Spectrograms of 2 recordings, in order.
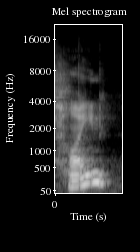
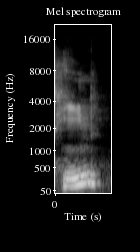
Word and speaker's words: Hine: as Taran knows I never know how to pronounce apparently according to the local rep at least it's Hine I'm still think maybe it's Heen or I I don't know it's definitely not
